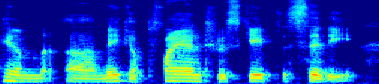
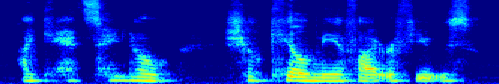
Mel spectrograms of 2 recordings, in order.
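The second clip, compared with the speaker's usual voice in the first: frightened, panicked, hushed whisper, close; 2 semitones higher, 5 dB quieter than usual. Game master voicing a man who leans in close to a player's character: panicked whisper. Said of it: "and just kind of whispers".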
